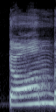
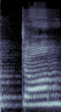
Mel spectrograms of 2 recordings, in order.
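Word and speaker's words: tomb: इसको टॉम पढ़ते हैं टी ओ एम B spelling है लेकिन पढ़ते वक्त भूल जाएंगे की बी लिखा हुआ है बी को भूल जाइए बी है ही नहीं तो क्या padhiyega टॉम जिसका अर्थ होता है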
